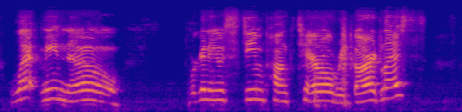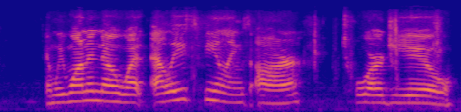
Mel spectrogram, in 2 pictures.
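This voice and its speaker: A woman's voice: fairly high pitch, lo-fi sound. An American woman hosting a live tarot reading stream, chatting with viewers, calling them honey and my love, and explaining the cards. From United States. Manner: chatty, warm endearments, reads viewer names aloud; exclaims and laughs at cards.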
